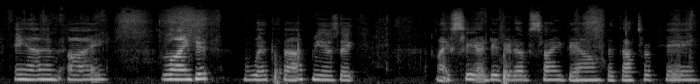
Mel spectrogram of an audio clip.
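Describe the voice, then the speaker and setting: A quiet woman at a fairly slow pace. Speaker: crafting youtuber. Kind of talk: craft tutorial. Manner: hesitant with fillers.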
